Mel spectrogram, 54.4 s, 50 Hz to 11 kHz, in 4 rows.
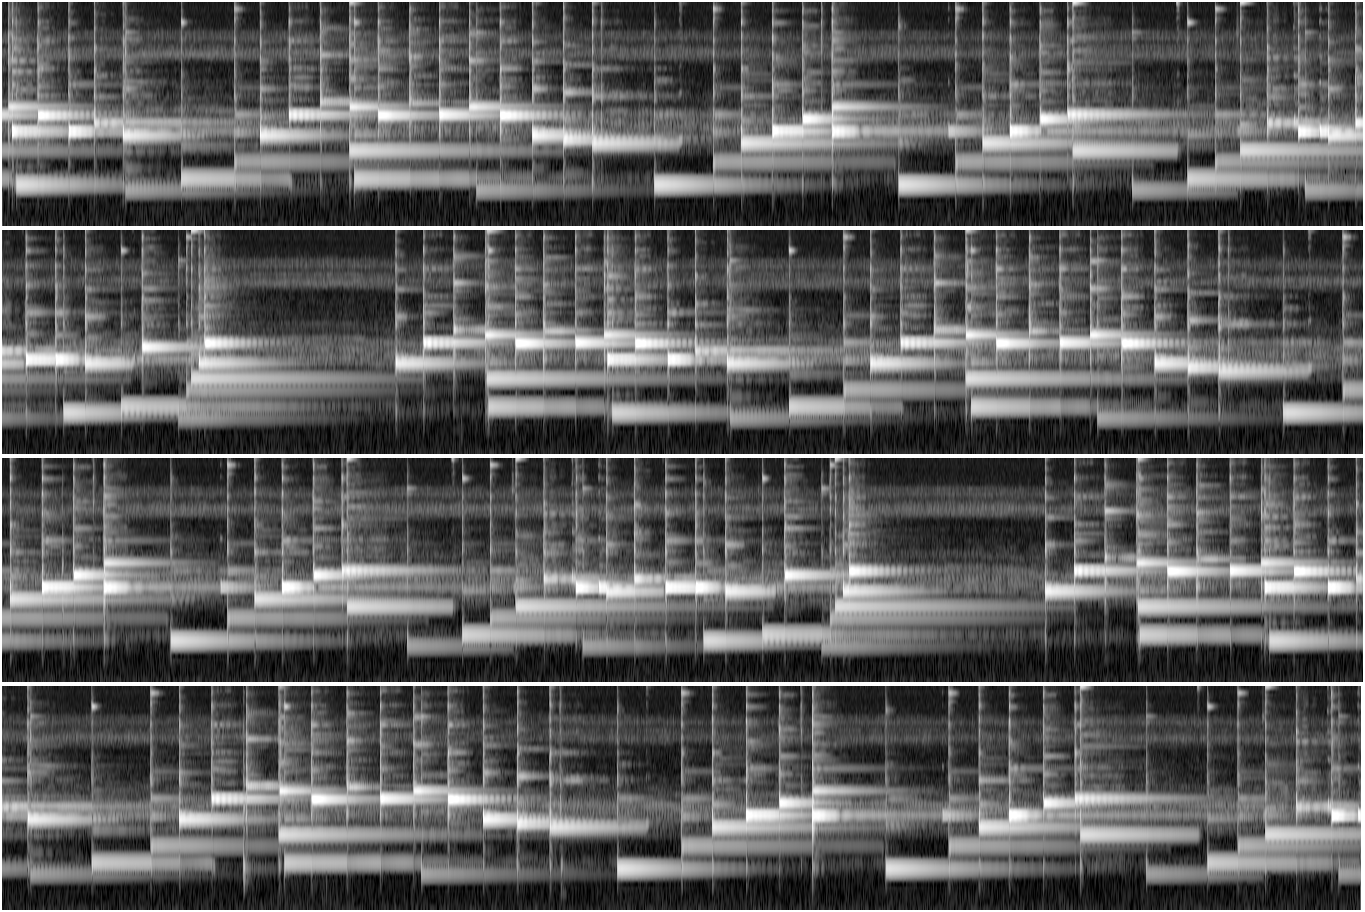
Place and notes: This is the house my family lived in from 1964-2002. I left this house to be married 1-6-1968, 53 years ago today. This little music box stood on a shelf in the lounge. Today I am remembering my mother Dorothy, father Harold and brother John who's birthday this is. Sadly all no longer with us. I am of course celbrating my happy marriage to Olive who is very much alive.
MixPre 3 with 2 x Rode NT5s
